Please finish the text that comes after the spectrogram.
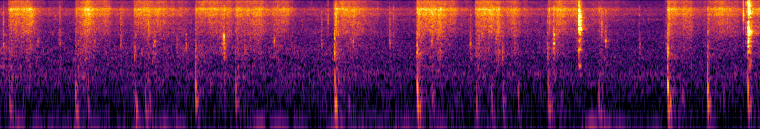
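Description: Horse hooves clip-clopping in Minecraft, a steady run of close, crisp hoof clops at walking pace over low game ambience.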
